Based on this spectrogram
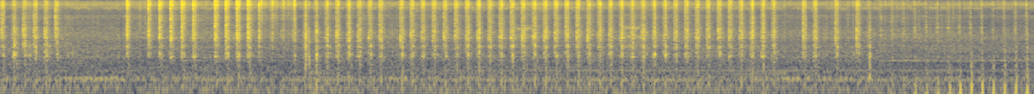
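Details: Engine idling with an uneven, lumpy beat and irregular puffs about three a second, occasionally skipping; engine misfire at idle.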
